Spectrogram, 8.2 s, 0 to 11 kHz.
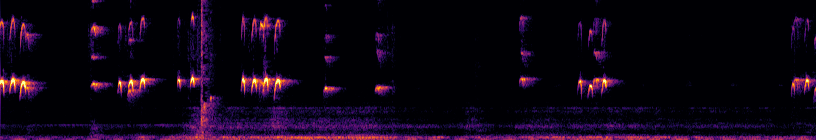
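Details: Atlantic canary chick nine days old in the nest, eyes open, feathers appearing, 14 April 2022: clusters of high, piping cheeps early on, a single rustling knock, then sparser faint peeps over a steady low hum.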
